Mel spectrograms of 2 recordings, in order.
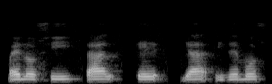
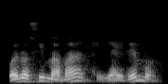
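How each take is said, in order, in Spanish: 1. Cada palabra suena entrecortada, plana y como de máquina. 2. Las palabras fluyen con melodía y ritmo naturales. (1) "Es como un hablar, cuando empezaron los primeros ordenadores que hablaban" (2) "en lugar de decir"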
